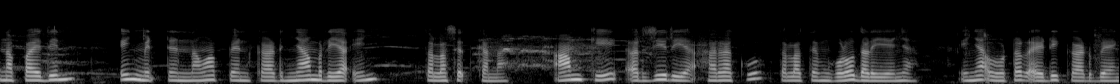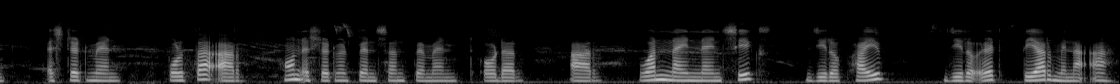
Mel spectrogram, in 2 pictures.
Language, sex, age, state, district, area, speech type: Santali, female, 45-60, Jharkhand, Bokaro, rural, read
